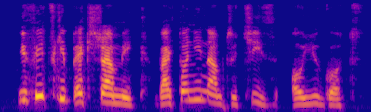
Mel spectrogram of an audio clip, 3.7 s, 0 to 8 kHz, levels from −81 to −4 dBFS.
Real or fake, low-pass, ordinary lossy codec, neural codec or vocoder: real; 7.2 kHz; none; none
